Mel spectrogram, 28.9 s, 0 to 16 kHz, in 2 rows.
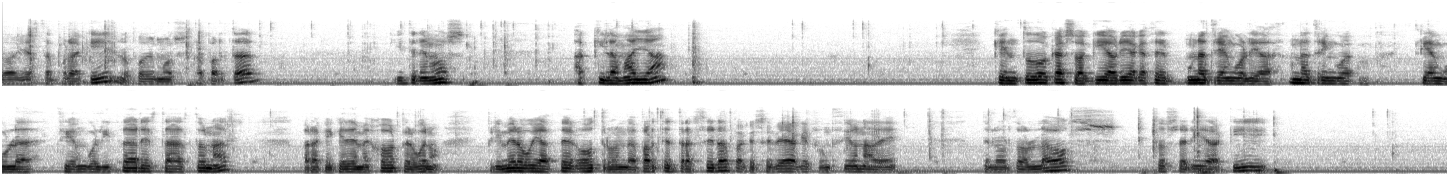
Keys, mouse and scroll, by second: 0.2 KP_7, 1.9 g, 3.1-8.1 middle drag, 8.1-28.4 drag, 22.4 KP_7, 23.5 shift+middle click, 23.5 shift+right click, 24.4 right click, 25.1 middle click, 25.1 right click, 26.0 r, 28.4-28.9 ctrl+middle drag.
